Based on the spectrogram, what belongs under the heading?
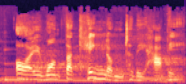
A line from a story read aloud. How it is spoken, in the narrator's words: the king roared in his booming king voice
